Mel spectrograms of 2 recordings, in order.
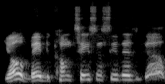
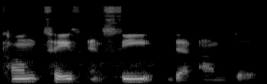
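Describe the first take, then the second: First: Pickup line. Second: Low, soft, slow scripture quote; quoting God. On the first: Acted. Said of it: "say that to a chick". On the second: Retold or imitated. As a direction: recite it quietly and unhurriedly. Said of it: "God says".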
